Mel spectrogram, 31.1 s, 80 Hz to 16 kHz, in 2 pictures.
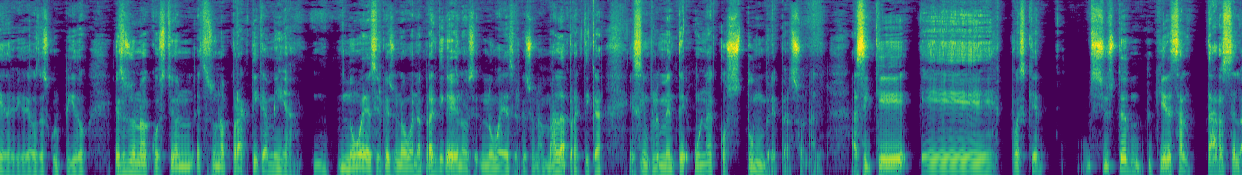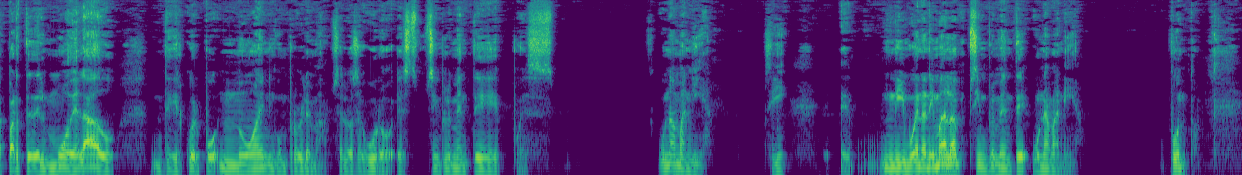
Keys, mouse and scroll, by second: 18.6-20.0 middle drag, 21.2 click, 21.9 click, 23.5 middle click, 26.6 click.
